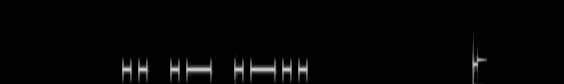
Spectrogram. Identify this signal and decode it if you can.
Morse code, heard as a keyed tone, about 15 wpm, 700 Hz. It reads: IAL
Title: Prefixes and Suffixes 15wpm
